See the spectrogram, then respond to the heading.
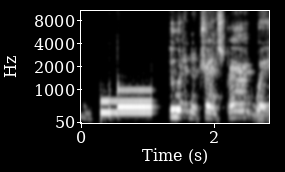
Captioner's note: notification sound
